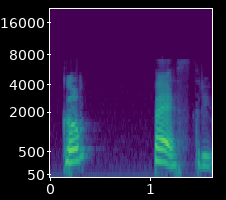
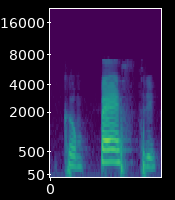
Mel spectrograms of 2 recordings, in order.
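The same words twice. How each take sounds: First: "Campestre" broken in two, cam... pestre; split word. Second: Said in the usual way. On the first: Shown as a demonstration. Teacher showing an added suffix, "Campestre" split after cam. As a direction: pause after the first part of "Campestre". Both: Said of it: "Foi acrescentada um sufixo".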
